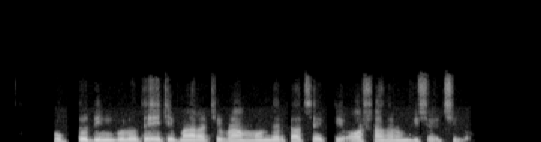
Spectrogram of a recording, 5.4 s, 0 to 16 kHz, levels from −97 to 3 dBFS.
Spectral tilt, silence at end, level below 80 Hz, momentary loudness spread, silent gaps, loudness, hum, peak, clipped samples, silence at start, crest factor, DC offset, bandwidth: -8 dB/octave; 0.75 s; -62 dBFS; 10 LU; 0.70-0.79 s, 3.28-3.35 s; -22 LUFS; none; -4 dBFS; under 0.1%; 0.55 s; 18 dB; under 0.1%; 7.6 kHz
